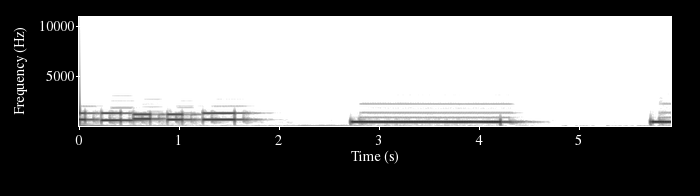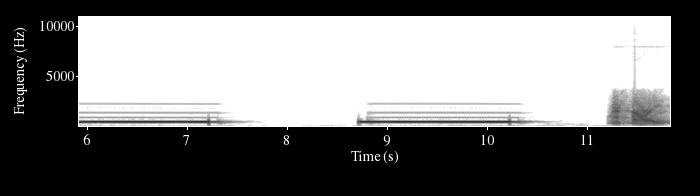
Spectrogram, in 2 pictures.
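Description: A telephone line plays a quick burst of keypad dialing beeps, then three long, loud, steady tones separated by silent gaps, ending in a short noisy burst.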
